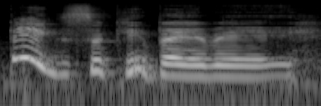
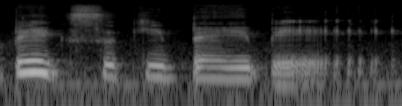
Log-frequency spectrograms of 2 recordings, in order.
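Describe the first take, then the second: First: Slow cooing, a touch louder; slow fond pet croon. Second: Slow, low cooing at the cat; slow pet-talk coo. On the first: Cooing at the cat again. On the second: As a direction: coo it to a pet you adore. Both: Real, not acted.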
